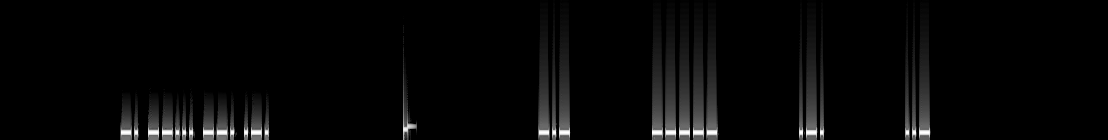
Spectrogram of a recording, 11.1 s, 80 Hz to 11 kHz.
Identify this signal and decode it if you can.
Morse code, heard as a keyed tone, about 34 wpm, spaced as for 15 wpm, 700 Hz. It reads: N7GR K0RU
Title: USA Call Signs - 4 Characters - 8x Character Spacing - 35wpm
